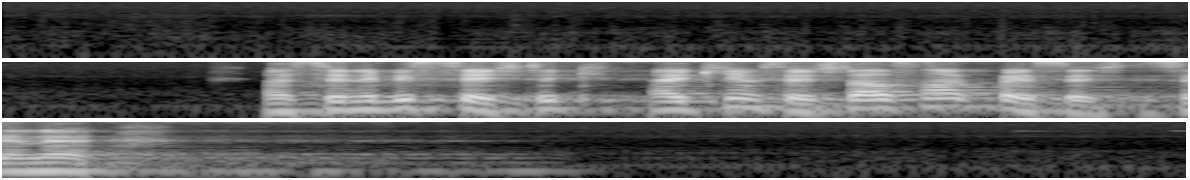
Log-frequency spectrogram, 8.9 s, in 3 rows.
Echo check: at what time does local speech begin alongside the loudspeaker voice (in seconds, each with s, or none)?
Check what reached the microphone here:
3.6 s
